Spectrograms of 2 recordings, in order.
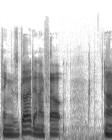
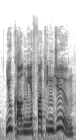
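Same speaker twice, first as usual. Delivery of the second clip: high-pitched, indignant comeback; retold indignant protest; 9 semitones higher than usual. Cyclist answering his attacker, retold indignant protest. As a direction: throw the accusation back, voice jumping up.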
